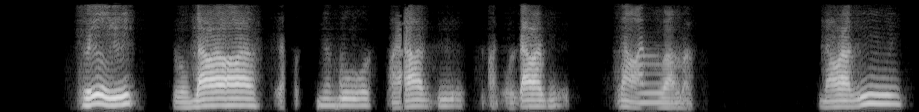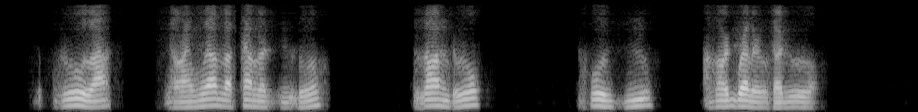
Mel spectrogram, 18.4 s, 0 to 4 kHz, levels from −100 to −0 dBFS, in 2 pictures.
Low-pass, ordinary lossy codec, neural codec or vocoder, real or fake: 3.6 kHz; AAC, 24 kbps; codec, 16 kHz, 0.5 kbps, FreqCodec, larger model; fake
